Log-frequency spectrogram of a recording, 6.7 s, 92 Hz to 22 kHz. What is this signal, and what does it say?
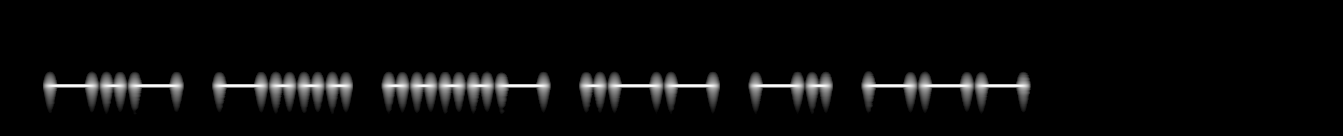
Morse code, heard as a keyed tone, about 17 wpm, 700 Hz. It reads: KB4WNO
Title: USA Callsign DE Callsign 17wpm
